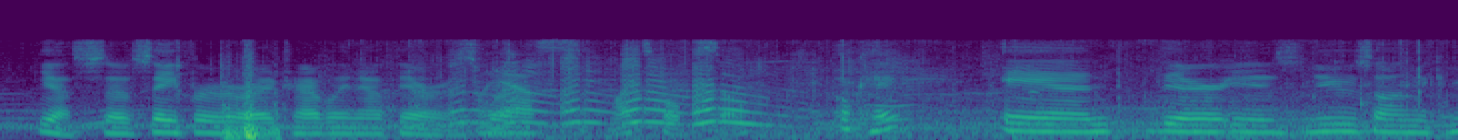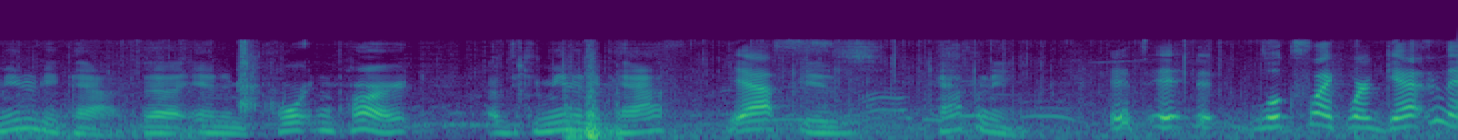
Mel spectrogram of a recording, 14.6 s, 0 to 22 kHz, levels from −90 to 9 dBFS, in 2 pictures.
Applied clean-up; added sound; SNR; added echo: none; Crowd / Race car, auto racing / Accelerating, revving, vroom + Fire; 6 dB; none.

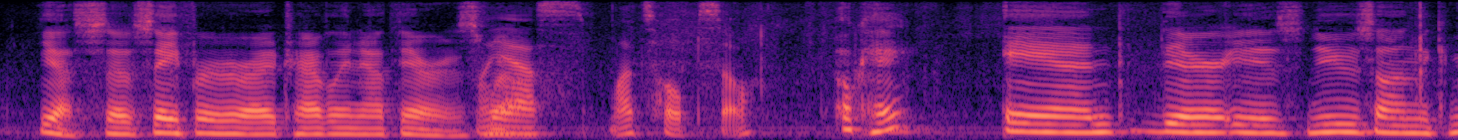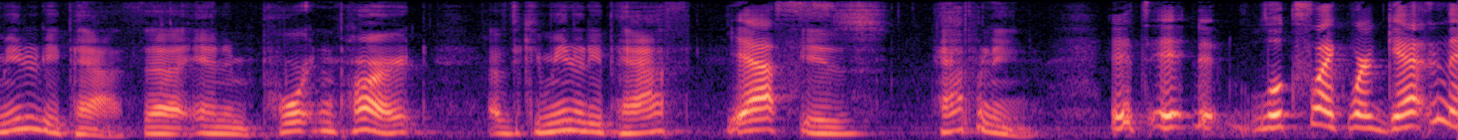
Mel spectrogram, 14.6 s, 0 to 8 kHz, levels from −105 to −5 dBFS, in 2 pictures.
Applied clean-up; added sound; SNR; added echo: none; none; none; none.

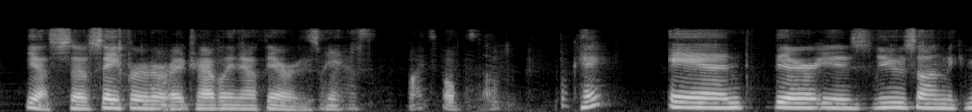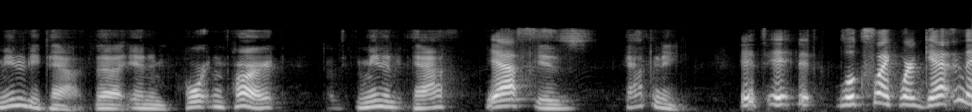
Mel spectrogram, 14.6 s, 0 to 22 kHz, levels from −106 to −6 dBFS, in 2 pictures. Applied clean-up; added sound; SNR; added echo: neural mask model DeepFilterNet 3.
